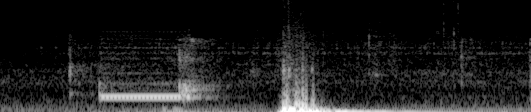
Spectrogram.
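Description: A single short electronic telephone dialing tone sounds clear before a phone call, then a loud, booming thud follows and fades out, with no voices present.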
